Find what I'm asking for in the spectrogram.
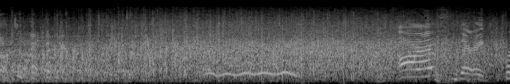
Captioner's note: applause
